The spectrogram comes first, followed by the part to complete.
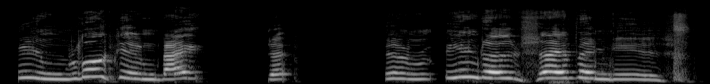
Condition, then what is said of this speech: Cerebral palsy. Oh, people say, as soon as they hear my voice, they make their minds up.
